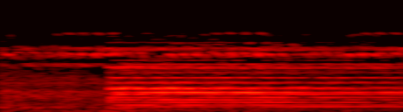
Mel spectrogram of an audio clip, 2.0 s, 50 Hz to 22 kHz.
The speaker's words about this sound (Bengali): অনেক দূর থেকে আসা একটা বড় ঘড়ির আওয়াজে বোঝা গেল রাত ৩টে বাজল।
